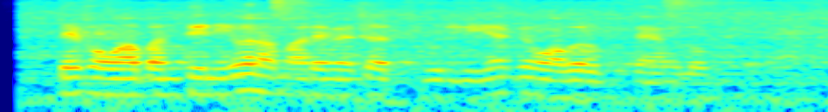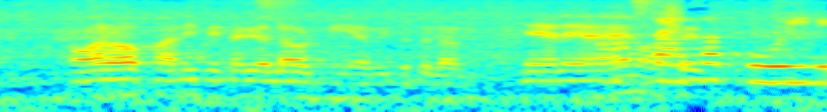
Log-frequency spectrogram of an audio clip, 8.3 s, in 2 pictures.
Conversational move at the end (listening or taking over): taking over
